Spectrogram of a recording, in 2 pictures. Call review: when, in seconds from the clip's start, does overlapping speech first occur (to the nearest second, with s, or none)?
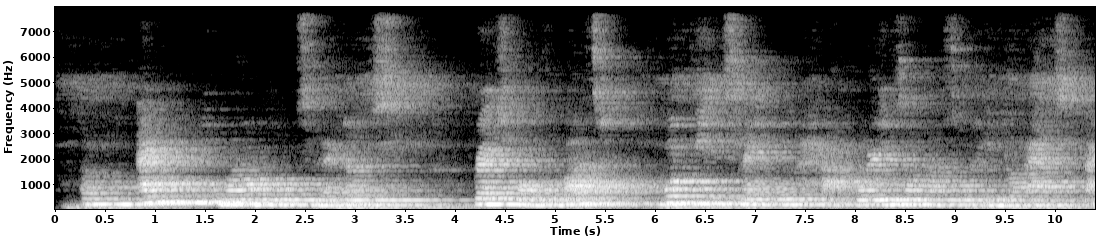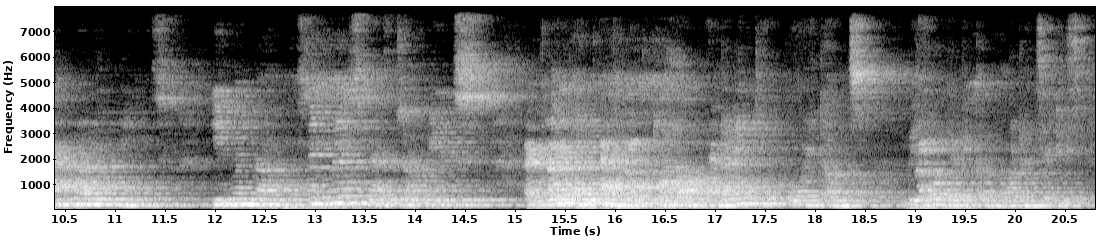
15 s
